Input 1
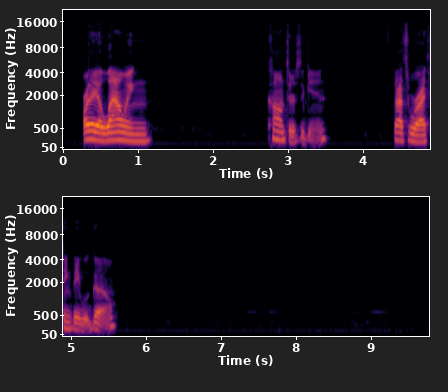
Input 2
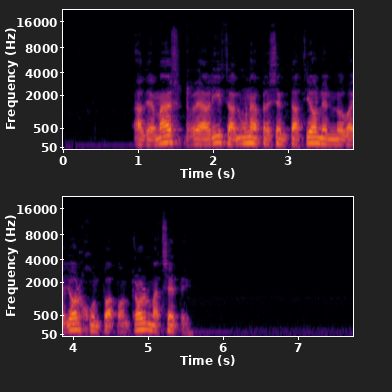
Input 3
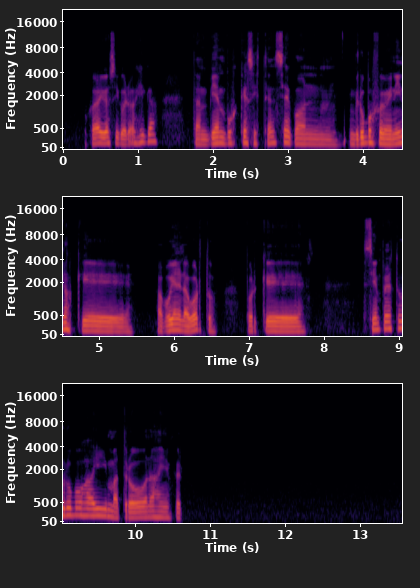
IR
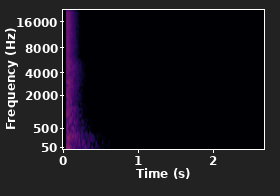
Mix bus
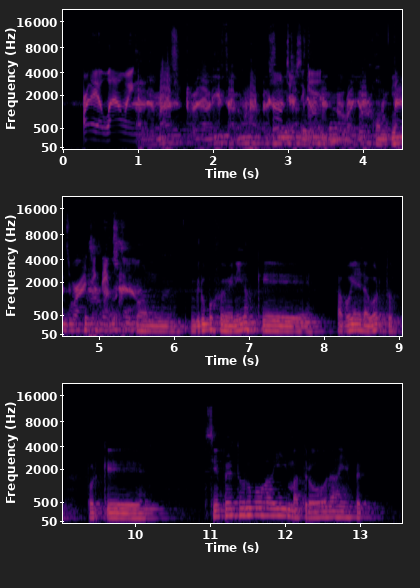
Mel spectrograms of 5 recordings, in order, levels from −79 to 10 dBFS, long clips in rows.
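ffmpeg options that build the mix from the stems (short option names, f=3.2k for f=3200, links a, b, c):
-filter_complex "[0:a]alimiter=limit=-18.5dB:level=0:latency=1:release=433,volume=0.5dB[a];[1:a]highshelf=f=6.4k:g=8.5,aeval=exprs='0.447*(cos(1*acos(clip(val(0)/0.447,-1,1)))-cos(1*PI/2))+0.126*(cos(5*acos(clip(val(0)/0.447,-1,1)))-cos(5*PI/2))':c=same,volume=-19dB,asplit=3[b][c][d];[c]volume=-23dB[e];[2:a]adelay=2400,volume=-16dB,asplit=2[f][g];[g]volume=-8.5dB[h];[d]apad=whole_len=703844[i];[f][i]sidechaincompress=threshold=-44dB:ratio=8:attack=16:release=164[j];[a][b]amix=inputs=2:normalize=0,highpass=f=1.5k:t=q:w=7.3,acompressor=threshold=-29dB:ratio=6,volume=0dB[k];[3:a]atrim=start_sample=2205[l];[e][h]amix=inputs=2:normalize=0[m];[m][l]afir=irnorm=-1:irlink=0[n];[j][k][n]amix=inputs=3:normalize=0,lowshelf=f=420:g=7,acrossover=split=280|3000[o][p][q];[p]acompressor=threshold=-43dB:ratio=6[r];[o][r][q]amix=inputs=3:normalize=0"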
